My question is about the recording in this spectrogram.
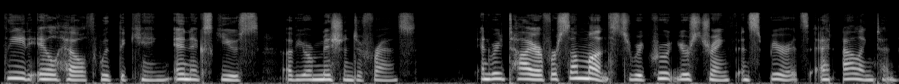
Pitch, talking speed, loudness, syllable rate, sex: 220 Hz, 175 wpm, -19 LUFS, 4.5 syllables/s, female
